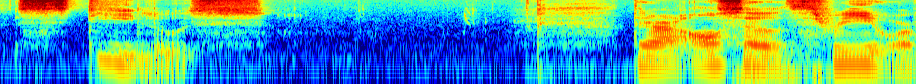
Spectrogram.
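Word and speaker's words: stylus: in the letter y y is pronounced just like a long I so the word pronoun that is spelled st yl us is Ste loose there are also three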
